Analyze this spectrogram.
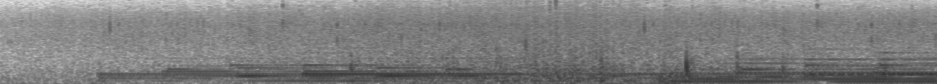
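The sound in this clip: Steady rain falls in a scene facing the Statue of Liberty: a soft, even hiss that swells after the first half second, with sustained low tones running beneath it throughout.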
